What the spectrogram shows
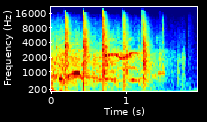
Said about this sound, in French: Fred est avec nous, applaudissements.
